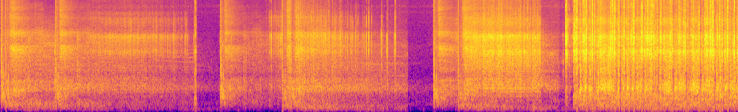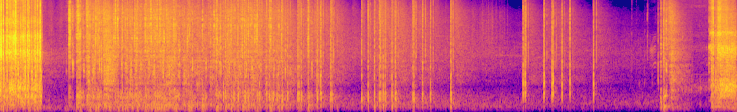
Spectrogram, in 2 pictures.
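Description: Fireworks show: long stretches of dense crackling and rumbling, loudest in the middle, then a run of sharp separate bangs near the end. The sound changes abruptly several times.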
